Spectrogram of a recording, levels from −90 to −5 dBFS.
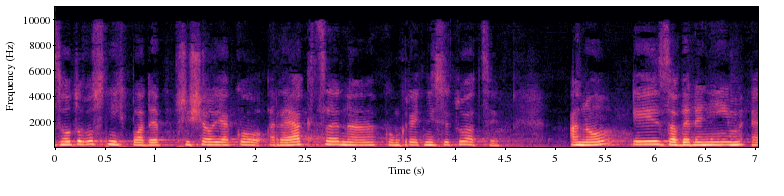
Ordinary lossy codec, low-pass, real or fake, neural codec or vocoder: AAC, 32 kbps; 9.9 kHz; fake; codec, 24 kHz, 6 kbps, HILCodec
